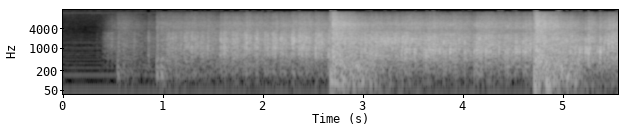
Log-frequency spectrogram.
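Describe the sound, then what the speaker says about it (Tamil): Firecrackers exploding at a Kerala temple festival, a loud, dense crackling barrage of rapid bangs with sharper, heavier blasts at intervals, continuous and close. "பட்டாசுகள் அனைத்தும் வெடித்து சிதறியதில் கோயிலின் கட்டிடங்கள் இடிந்து விழுந்தன"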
